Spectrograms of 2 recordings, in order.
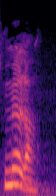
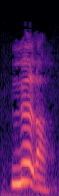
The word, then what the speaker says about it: Müller: Moeller, is that right? No, it's Müller. It's what? Müller. How do you spell it?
